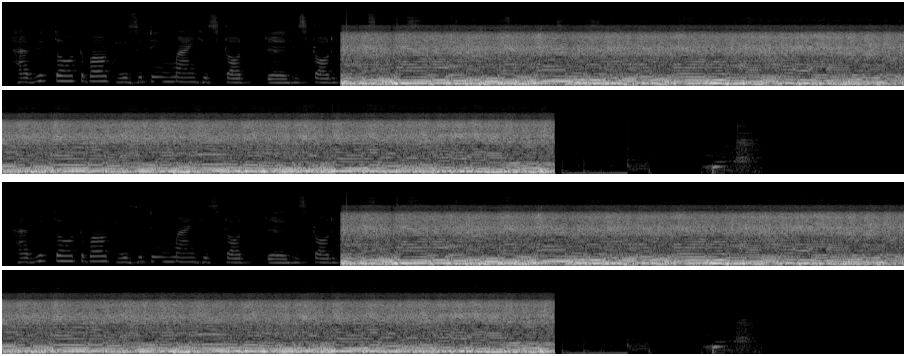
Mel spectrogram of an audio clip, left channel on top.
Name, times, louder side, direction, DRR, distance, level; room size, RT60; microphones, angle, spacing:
voice 1, 0.1-4.3 4.7-6.0, left 2 dB, 25° left, 5.2 m, -53 dB
sound 1, 3.4-14.5, equal, ahead, 0.3 m, -20 dB
sound 2, 6.6-15.5, left 2 dB, 40° left, 4.9 m, -59 dB
voice 2, 16.0-16.6, left 2 dB, 65° left, 2.1 m, -49 dB
head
